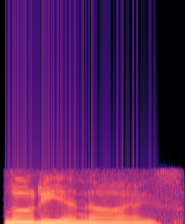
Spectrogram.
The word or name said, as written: luteinize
